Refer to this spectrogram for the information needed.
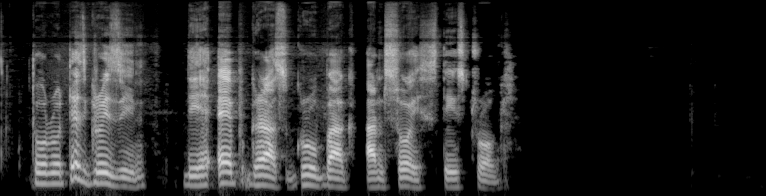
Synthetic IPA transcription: tuɹotɛtɡɹezĩn | diɛpɡɹasɡɹubakãnsɔjstestʰɹɔ̃ŋɡ

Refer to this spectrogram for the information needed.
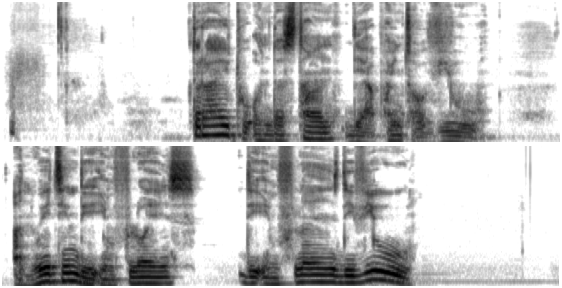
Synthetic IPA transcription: tɾajtʰuʔɔ̃ndəstʰãnddɛa̰pʰɔ̃ɪ̃ntʰɔ̰vːju | ãnwetĩndeʔĩuɛ̃s | deĩnfluɛ̃nsdevju

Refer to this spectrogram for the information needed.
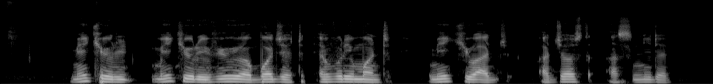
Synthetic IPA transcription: j | mekʰjuɹivjujɔbʌd͡ʒɛtɛvɹimʌ̃nt̪ | mekʰju | ad͡ʒʌstasnidɛd̚

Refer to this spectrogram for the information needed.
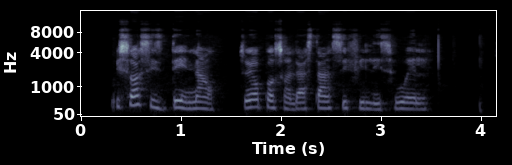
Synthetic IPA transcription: ɹisɔsisdenaʊ | tujɔpɔsɔ̃ndastãnsifiliswɛl

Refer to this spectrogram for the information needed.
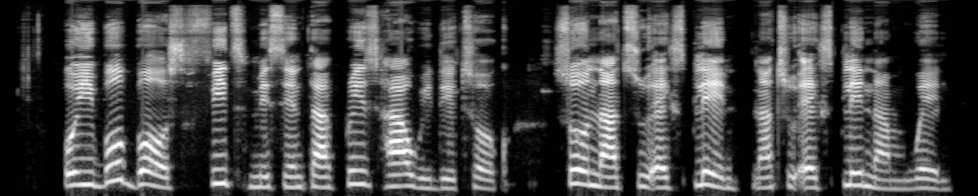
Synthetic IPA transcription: ojibobɔsfitmisĩntapɾithaʊwidetʰɔk | sonatuɛksplenːatuʔɛksplẽnamwɛl

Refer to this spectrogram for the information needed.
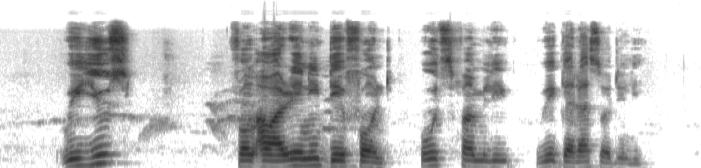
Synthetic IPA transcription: wijus | fɹɔ̃mʔa̰waɹenidefɔ̃nd | hotsfamili | weɡadasɔd̃n̩li

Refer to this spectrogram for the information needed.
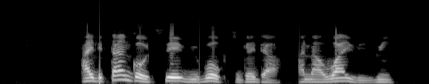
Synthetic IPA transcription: aɪditãŋɡɔdsewiwɔktuɡɛda | ãnawaɪwiɹĩn

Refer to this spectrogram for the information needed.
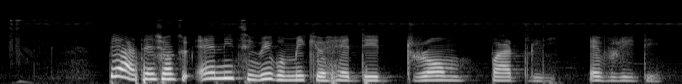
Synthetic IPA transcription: peatɛ̃nʃɔ̃ntuʔɛnitĩŋweɡomekʰjɔɦɛdːedɹɔm | b̥adli | ɛvɾide

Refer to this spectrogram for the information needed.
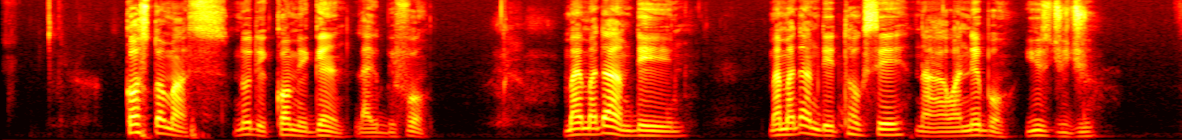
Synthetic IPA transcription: kɔstɔmasnodekɔ̃meɡɛ̃nlaɪk̚bifɔ | maada | majmadãmdetʰɔksenaawanebɔ | jus̬d͡ʒud͡ʒu

